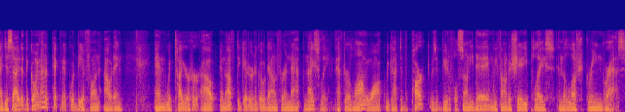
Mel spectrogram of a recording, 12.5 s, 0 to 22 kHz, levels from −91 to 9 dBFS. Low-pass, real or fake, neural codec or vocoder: 7.2 kHz; fake; vocoder, 24 kHz, 100 mel bands, Vocos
